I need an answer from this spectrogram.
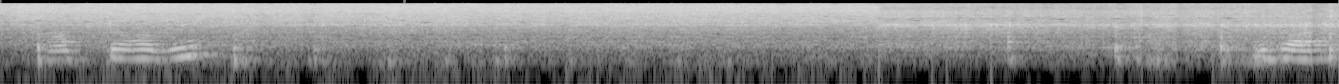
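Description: Diced pineapple sizzling steadily as it fries in ghee in a metal wok, stirred with a metal spatula. The sizzle eases slightly about four seconds in.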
